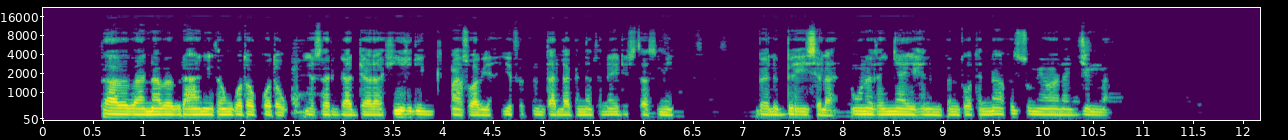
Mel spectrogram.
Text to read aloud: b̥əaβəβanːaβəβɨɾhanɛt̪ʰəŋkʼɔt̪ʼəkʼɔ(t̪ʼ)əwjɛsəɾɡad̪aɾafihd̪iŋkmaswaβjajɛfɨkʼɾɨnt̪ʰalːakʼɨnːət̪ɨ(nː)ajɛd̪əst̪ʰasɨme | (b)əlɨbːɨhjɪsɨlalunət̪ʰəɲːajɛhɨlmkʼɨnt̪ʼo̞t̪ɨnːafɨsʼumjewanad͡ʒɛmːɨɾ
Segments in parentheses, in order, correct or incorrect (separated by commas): correct, correct, correct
